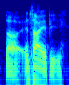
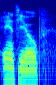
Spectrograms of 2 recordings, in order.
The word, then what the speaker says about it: Antiope: it cousin to the Antiope, which everyone called it either the antelope or the antiope, which is not the correct pronunciation. It's the Antiope.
